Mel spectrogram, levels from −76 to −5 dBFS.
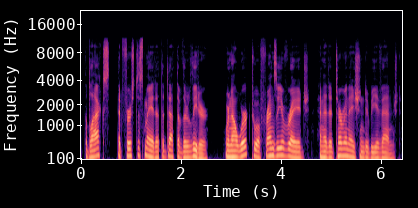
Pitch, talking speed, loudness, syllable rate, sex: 125 Hz, 235 wpm, -20 LUFS, 6.4 syllables/s, male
